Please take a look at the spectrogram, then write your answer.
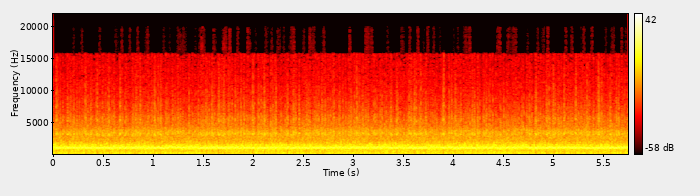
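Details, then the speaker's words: Rotary mower gearbox after repair and oil refill, running at full tractor PTO speed as a test. A steady, even drone with a constant mid-pitched tone and no knocks or grinding; the gearbox sounds healthy, running normally at full speed. "I'm going to go put the PTO in gear on the tractor. We'll take it up to full speed and see what it sounds like."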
